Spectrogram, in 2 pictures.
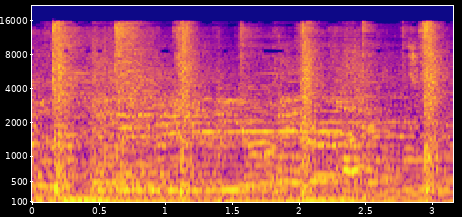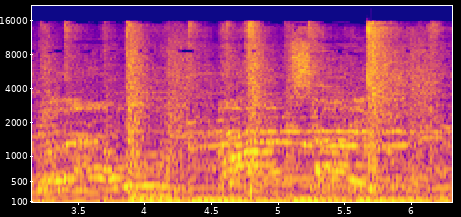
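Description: Live country band playing an upbeat song with guitars, bass and drums, a strong drum hit about once a second and a lead line that slides between notes.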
